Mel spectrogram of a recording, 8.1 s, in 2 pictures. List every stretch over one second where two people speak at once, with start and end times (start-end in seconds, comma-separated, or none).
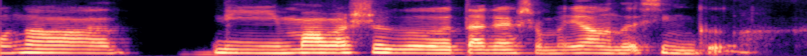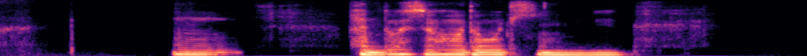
none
